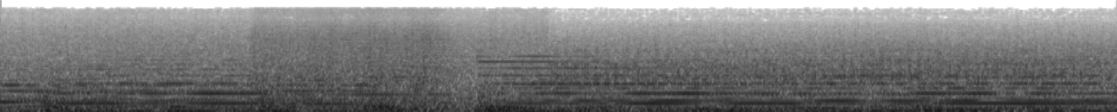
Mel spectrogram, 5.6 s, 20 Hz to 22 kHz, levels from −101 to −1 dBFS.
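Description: Nothing in this audio stands out as a technical fault, with no glitches, dropouts or other problems to point to anywhere along the way.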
